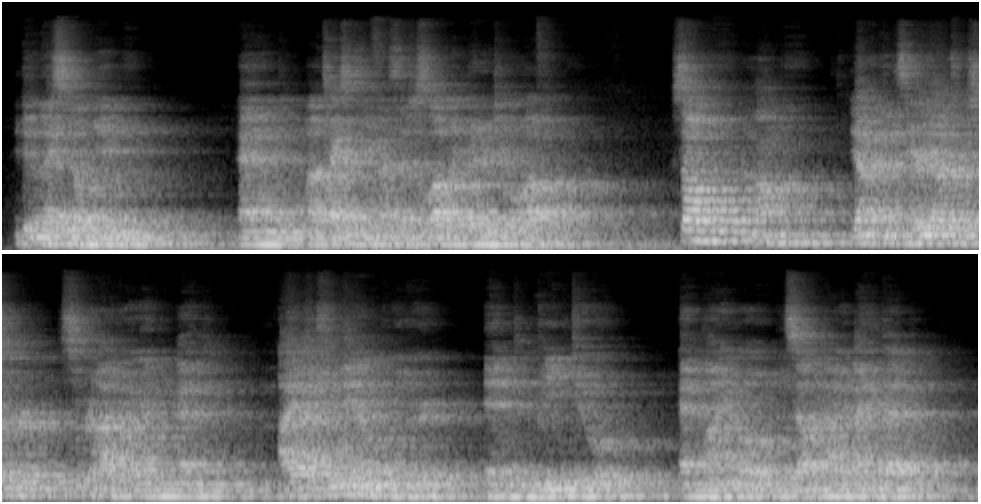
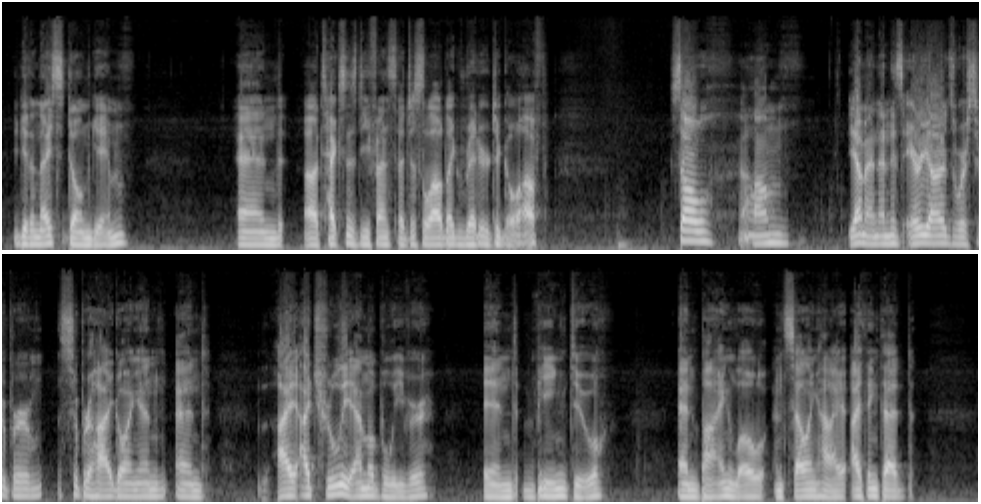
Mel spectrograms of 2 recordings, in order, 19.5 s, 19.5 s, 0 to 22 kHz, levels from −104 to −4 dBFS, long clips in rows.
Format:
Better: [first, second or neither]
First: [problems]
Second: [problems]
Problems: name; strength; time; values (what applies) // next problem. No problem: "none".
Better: second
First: off-mic speech; far // room echo; strong; dies away in 2.1 s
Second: none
